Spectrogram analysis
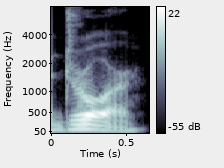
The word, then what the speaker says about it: drawer: Uh, this is a drawer. Like I said, um, be careful because in British English we don't pronounce the e at the end. We just say draw.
